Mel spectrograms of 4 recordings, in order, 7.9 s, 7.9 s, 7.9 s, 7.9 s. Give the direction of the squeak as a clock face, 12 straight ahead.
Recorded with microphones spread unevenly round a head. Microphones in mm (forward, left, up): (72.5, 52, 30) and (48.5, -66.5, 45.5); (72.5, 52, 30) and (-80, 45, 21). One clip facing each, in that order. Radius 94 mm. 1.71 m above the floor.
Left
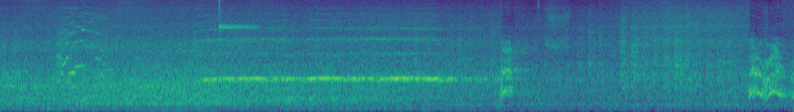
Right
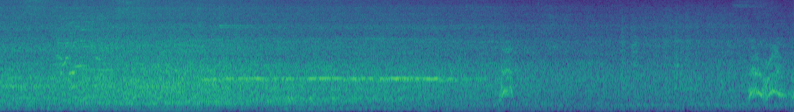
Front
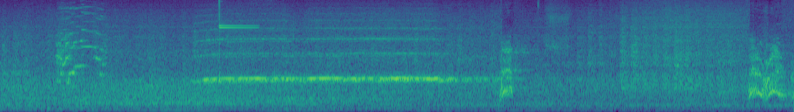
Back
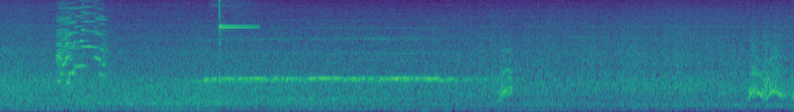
6 o'clock.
